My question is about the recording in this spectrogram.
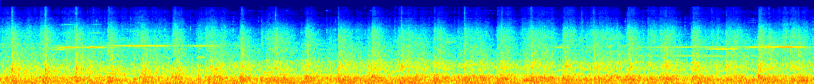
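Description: Many large double-headed drums beaten with sticks all at once, a loud, dense, fast rhythm that runs without a break.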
